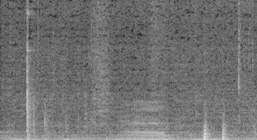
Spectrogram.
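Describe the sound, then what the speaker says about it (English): Frozen corn kernels tumble into a hot pan of Mexican rice, giving a soft sizzling clatter with a few sharp ticks and scrapes of stirring, close and moderately loud. "Then in here, just going to add corn. These are just frozen corn kernels."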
